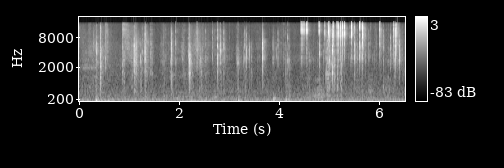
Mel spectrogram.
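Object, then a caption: Plastic film sheet on paper backing. Fingertips and long nails rub, smooth and scratch a flat acetate plastic book cover sheet on its paper liner lying on a wooden desk. The result is quiet, bright crinkling in quick, short bursts with little low end, growing sharper and scratchier toward the end.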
